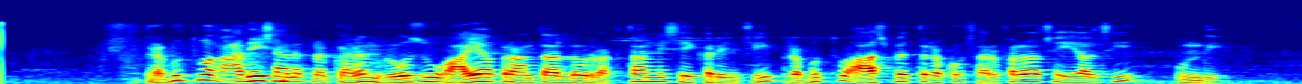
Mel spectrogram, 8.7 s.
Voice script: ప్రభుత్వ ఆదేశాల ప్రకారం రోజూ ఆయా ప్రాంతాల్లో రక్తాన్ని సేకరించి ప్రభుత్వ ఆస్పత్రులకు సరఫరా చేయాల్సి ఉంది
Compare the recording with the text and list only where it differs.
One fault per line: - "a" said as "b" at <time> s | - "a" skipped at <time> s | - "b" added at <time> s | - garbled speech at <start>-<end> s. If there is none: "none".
none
